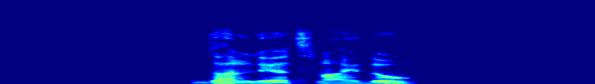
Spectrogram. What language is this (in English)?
Maltese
